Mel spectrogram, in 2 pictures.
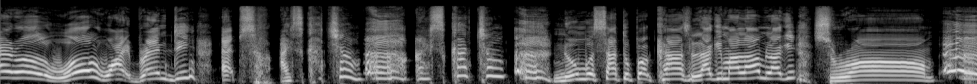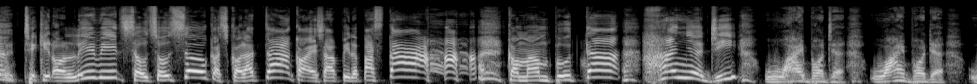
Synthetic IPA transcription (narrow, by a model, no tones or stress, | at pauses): ɹəlwəldwajt̚bɹɛ̃ndĩŋɛp̚sajsə̥kʰat͡ʃaŋʔajsə̥kat͡ʃãŋnɔ̃mbəsat̪upɔd̚kʰaslaɡimalamlaɡisɹɔŋtʰekitɔnlivit̚sowsosowkawsə̥kolat̪aʔkawɛsarpiləpast̪aʔ | kawmãmput̪aʔhaɲədiwa̰jbɔdə̰waj̚bɔdə̰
